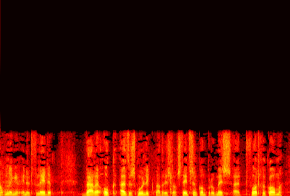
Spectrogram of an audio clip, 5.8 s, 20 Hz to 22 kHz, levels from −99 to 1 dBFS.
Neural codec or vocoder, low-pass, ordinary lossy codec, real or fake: none; 7.2 kHz; none; real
